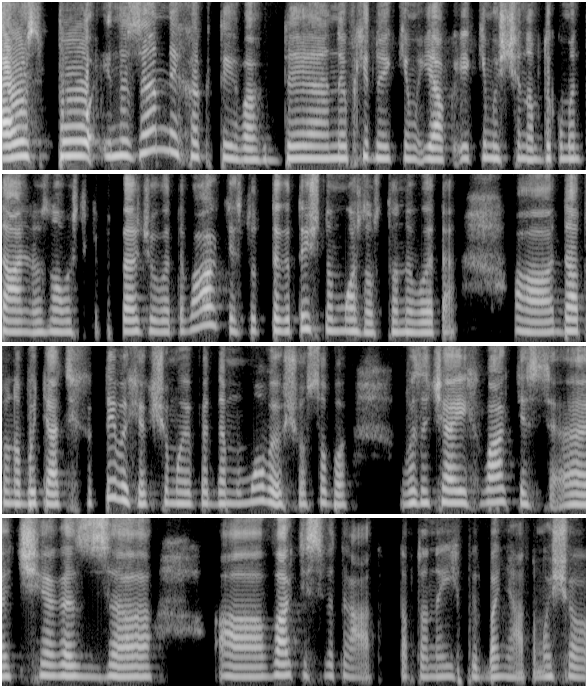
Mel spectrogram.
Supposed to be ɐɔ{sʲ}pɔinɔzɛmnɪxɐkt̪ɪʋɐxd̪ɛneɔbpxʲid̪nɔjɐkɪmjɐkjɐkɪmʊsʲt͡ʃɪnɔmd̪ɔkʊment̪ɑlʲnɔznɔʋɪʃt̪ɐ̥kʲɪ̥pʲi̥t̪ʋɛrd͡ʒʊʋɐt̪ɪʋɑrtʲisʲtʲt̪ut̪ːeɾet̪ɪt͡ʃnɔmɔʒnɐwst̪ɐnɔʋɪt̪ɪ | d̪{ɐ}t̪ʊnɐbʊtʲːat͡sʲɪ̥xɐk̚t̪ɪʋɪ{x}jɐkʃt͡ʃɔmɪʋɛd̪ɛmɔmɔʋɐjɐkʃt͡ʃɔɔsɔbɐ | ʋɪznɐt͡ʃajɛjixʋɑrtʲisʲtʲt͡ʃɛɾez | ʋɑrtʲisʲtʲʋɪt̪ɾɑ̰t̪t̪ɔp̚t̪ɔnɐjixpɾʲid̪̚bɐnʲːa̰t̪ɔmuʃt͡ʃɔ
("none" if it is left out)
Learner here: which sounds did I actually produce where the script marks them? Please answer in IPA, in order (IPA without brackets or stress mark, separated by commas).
sʲ, ɑ, x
